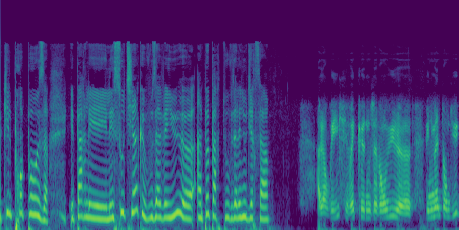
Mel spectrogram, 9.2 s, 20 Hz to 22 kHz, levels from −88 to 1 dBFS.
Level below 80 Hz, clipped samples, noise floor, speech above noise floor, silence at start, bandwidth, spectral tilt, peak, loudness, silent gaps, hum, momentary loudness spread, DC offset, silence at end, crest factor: -36 dBFS; under 0.1%; -62 dBFS; 42 dB; 0 s; 11 kHz; -5.5 dB/octave; -6 dBFS; -21 LUFS; none; none; 8 LU; under 0.1%; 0 s; 14 dB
